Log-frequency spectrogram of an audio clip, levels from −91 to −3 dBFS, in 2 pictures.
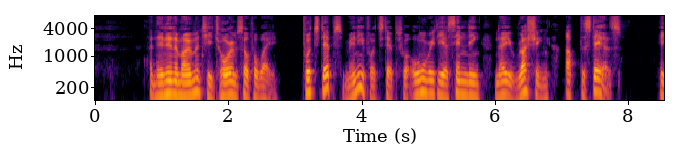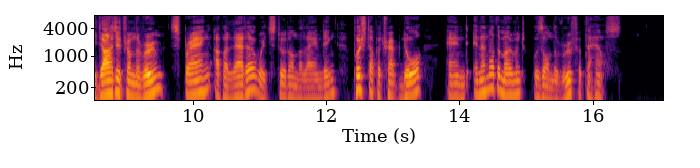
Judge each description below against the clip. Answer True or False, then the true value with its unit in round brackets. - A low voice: True (130 Hz)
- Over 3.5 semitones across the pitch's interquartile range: True (4.0 semitones)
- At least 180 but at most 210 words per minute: False (150 wpm)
